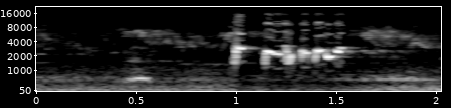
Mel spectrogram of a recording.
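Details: A bulbul, singing without stopping, delivers a crisp rolling phrase of six or so mellow notes, with faint high chirps in the background.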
